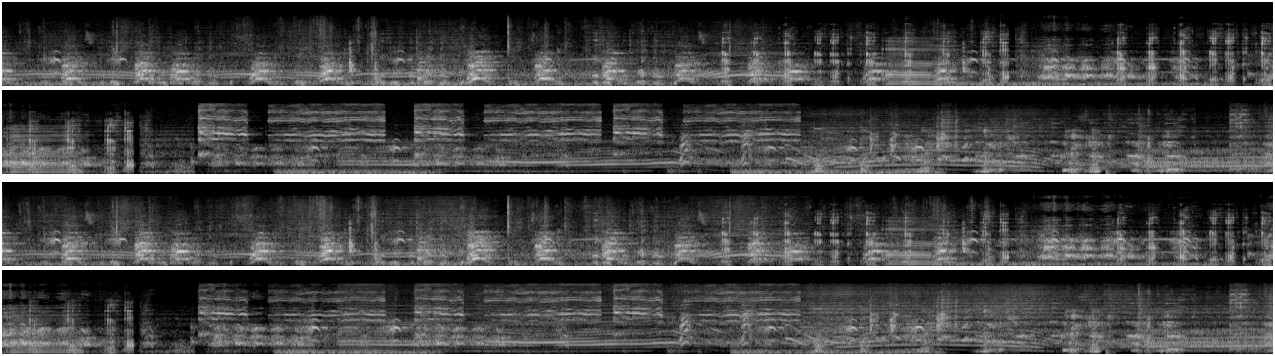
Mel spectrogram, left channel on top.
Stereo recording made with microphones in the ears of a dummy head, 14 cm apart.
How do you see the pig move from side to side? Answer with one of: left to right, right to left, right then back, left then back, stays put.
left then back.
